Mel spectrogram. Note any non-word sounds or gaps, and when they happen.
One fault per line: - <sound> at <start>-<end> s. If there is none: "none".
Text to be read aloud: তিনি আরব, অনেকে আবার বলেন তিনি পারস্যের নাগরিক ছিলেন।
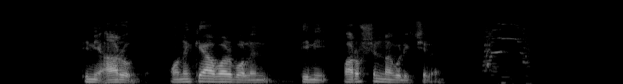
- squeak at 4.8-5.3 s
